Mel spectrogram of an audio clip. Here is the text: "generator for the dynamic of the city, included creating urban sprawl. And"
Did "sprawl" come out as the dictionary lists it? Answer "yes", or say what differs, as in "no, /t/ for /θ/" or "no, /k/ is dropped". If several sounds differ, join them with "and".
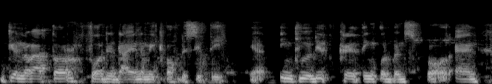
no, /ɹ/ is dropped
